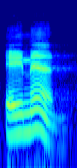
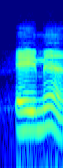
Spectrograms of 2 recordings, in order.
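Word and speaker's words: Amen (אמן): It's pronounced Amen. Like it's amazing, isn't it? Let's just try it in the Hebrew. Ready? Amen. It's amazing.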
